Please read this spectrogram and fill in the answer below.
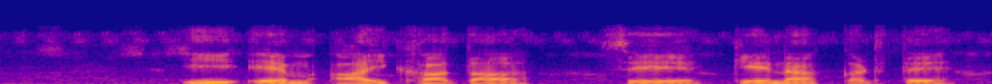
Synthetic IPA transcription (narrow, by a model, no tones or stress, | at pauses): iːemaːikʰaːt̪a | sekeːnakəʈʰt̪eː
